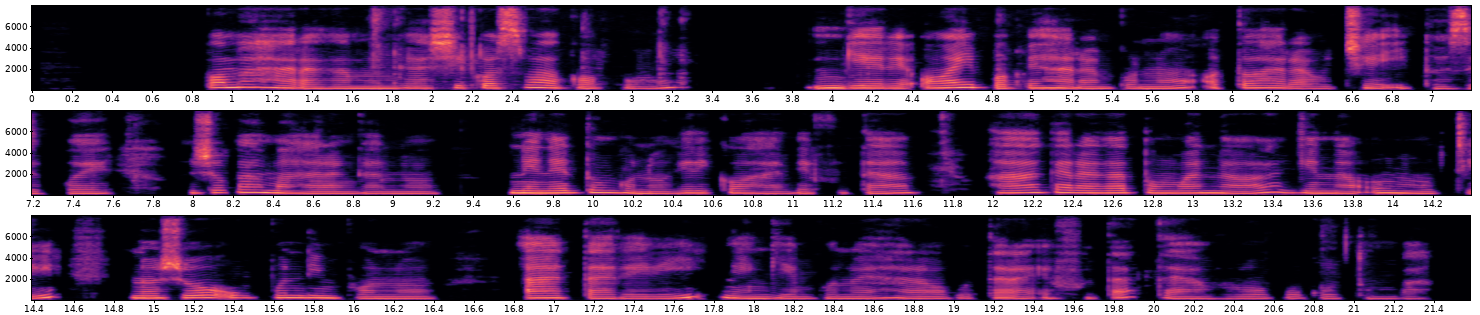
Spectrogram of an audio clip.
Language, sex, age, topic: Oshiwambo, male, 18-24, agriculture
